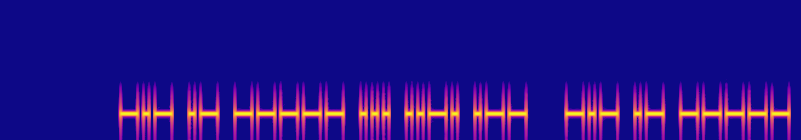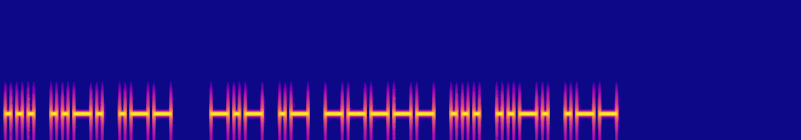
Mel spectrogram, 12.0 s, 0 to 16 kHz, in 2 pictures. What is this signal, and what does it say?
Morse code, heard as a keyed tone, about 28 wpm, 700 Hz. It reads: KA0SFW KA0SFW KA0SFW
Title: USA Call Signs Repeated 3x 28wpm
